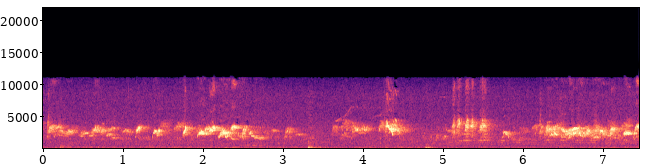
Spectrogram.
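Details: Red-whiskered bulbul kept as a decoy bird, singing bright, fast chirpy warbled phrases in bursts separated by short pauses, with a faint soft thud midway and no other sounds.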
